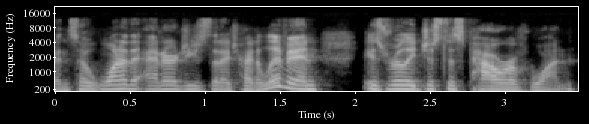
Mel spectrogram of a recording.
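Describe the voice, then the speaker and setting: A woman talks fairly quickly in an ordinary speaking voice. Her pitch is fairly low with ordinary variation, and the background is quiet. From Canada. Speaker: marketing mentor and agency owner. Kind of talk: casual interview chat. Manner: introverted, calm, not bubbly.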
